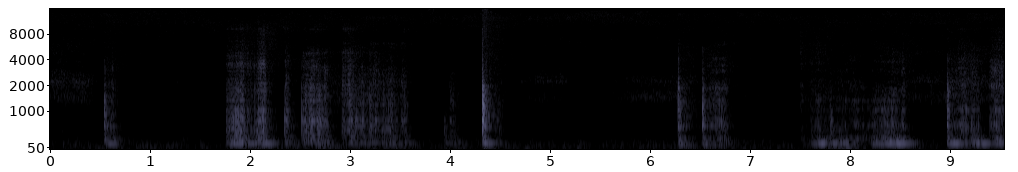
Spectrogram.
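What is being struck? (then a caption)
Wooden tray. A small white cloth or brush held in the fingers is rubbed back and forth across the flat surface of a large, shallow, empty rectangular wooden serving tray with a printed bird-pattern base. The result is soft, dull, low-pitched scratchy swishes in separate bursts, with one sharper knock midway through.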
